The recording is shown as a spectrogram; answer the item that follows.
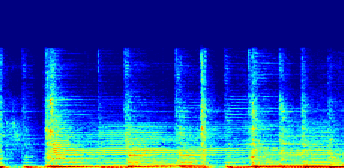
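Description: Acoustic guitar strummed in a song's instrumental lead-in, with a clarinet holding long notes over it.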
